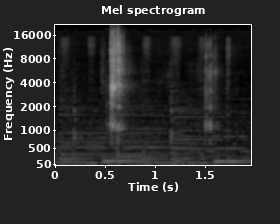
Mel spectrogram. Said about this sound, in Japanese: YouTube とかでひたすらこう、咀嚼音とか あのあるあるあるでしょあるあるこのうんうんうんこのこの音ねこの音この音こういうのを聞きたい人がおるんですよ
